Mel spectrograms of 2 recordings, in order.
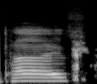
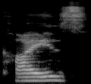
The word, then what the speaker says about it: Keyes: And I should add, it'll be rolling up the screen anyway, but Keyes is spelled Keyes, correct? Oh, yes, correct, yes. Right. So it almost like keys, but with an extra E, you know.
